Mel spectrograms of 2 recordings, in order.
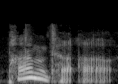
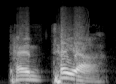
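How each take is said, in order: First: The stress is on the first syllable. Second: The stress is not on the first syllable. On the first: The speaker calls it right. "Accent on the first syllable" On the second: The speaker calls it wrong. "I forgot see"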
